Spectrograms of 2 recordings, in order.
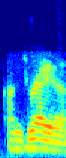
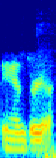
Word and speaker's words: Andrea: Yes, it was very, very important to say it correctly, Andrea, not Andrea.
